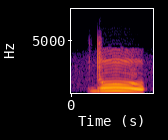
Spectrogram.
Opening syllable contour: falling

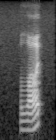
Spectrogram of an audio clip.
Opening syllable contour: rising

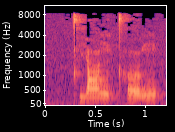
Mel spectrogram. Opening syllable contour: falling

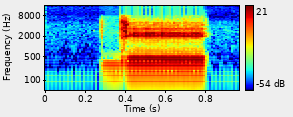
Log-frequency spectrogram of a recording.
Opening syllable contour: high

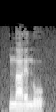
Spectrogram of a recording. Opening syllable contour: low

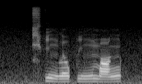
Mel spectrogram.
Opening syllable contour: falling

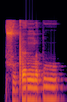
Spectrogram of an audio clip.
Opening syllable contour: low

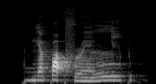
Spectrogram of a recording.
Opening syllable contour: high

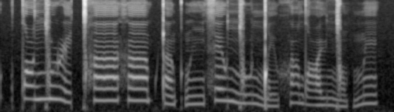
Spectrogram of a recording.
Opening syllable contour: high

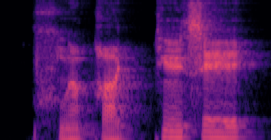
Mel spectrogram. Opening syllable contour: low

